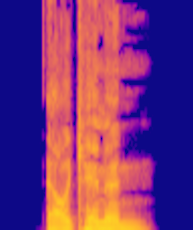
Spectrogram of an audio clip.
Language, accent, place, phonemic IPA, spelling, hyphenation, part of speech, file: German, Germany, Berlin, /ɛɐ̯ˈkɛnən/, erkennen, er‧ken‧nen, verb, De-erkennen2.ogg
- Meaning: 1. to recognize, perceive 2. to realize, detect, see, know, identify, discover, understand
